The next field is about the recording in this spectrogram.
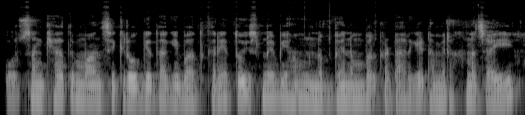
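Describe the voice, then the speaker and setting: Dull lo-fi recording, flat-toned man. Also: on the high side, brisk, vocal fry. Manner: methodical, listing point by point. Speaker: exam coaching teacher. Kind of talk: instructional study-strategy talk. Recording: dull lo-fi sound.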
